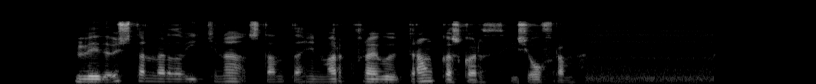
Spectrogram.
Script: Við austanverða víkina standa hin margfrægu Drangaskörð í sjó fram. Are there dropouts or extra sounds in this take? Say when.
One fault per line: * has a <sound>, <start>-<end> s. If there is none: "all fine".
all fine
